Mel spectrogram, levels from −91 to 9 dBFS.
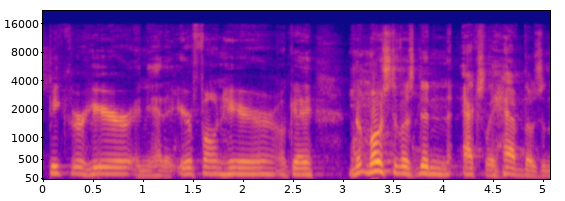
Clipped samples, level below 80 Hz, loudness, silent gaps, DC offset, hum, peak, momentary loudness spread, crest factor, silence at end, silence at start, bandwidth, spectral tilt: under 0.1%; -60 dBFS; -20 LUFS; none; under 0.1%; none; -4 dBFS; 11 LU; 16 dB; 0 s; 0 s; 16 kHz; -4.5 dB/octave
